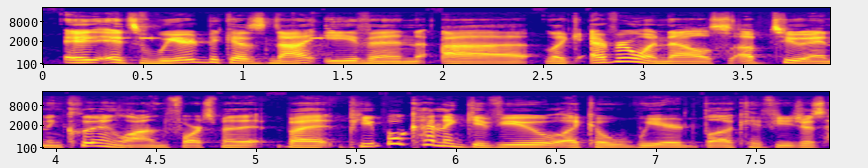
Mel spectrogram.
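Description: In a Northern Ohio accent, a man talks at a moderate pace with medium pitch and lively intonation. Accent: Northern Ohio American. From Cleveland, Ohio. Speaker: podcast co-host. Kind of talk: casual chat.

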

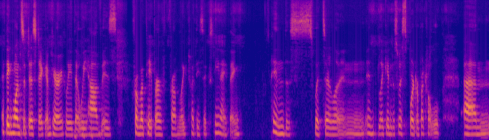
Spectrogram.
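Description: A woman talks at a fairly quick pace with a fairly low pitch and vocal fry. The sound is dry and close with no echo, in a very clean recording with a silent background. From Croatia. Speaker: people analytics researcher. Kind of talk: podcast interview. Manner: hesitant with frequent ums.

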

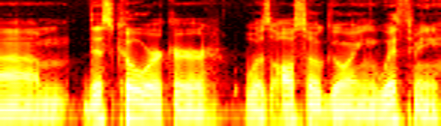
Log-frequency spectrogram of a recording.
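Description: An unremarkable speaking voice from a man, fairly low in pitch with ordinary pitch variation, at a fairly slow pace. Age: 40s. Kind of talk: casual chat.

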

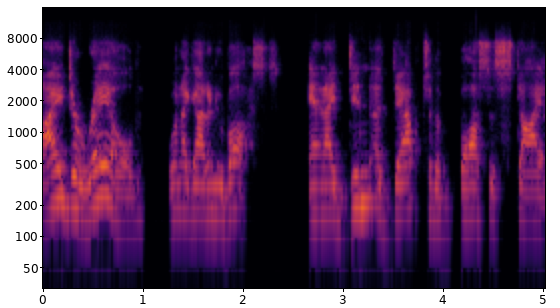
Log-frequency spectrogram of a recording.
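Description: In an American accent, a man with an ordinary speaking voice and fairly high pitch talks fairly slowly with ordinary pitch variation. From Indiana, US Midwest. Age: 50s. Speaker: business professor and author. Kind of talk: interview. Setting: remote call.

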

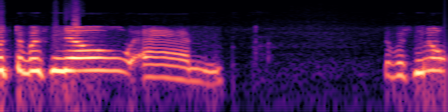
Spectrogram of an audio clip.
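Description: Here a woman speaks with a dark, mellow tone. The sound is dry and close, with no echo. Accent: Irish. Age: 60s. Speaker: caller. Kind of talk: casual chat. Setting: phone call.

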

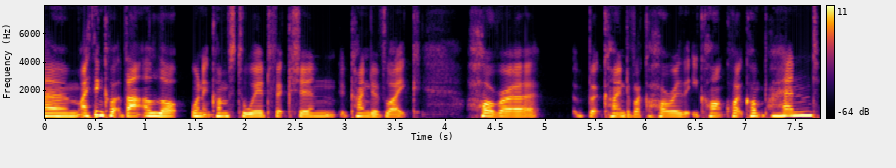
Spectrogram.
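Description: On a very clean recording with a silent background and a dry, close sound with no echo, a woman with a southern English accent talks at a medium pitch with fairly even intonation. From England, Suffolk. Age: 20s. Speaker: poet and publisher. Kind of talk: casual chat.

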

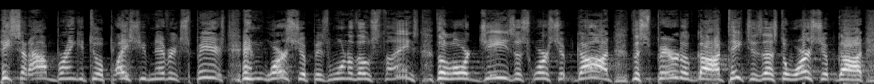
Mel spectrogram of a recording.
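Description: Someone speaks with an American accent at a moderate pace. Noticeable background noise is present. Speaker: pastor. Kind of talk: sermon. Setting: church. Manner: animated, folksy, exhorting the congregation with humor.

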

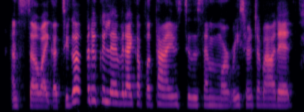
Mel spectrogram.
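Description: In a quiet background, a woman with a Spanish accent talks with ordinary pitch variation. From Argentina. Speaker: novelist. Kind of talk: interview.

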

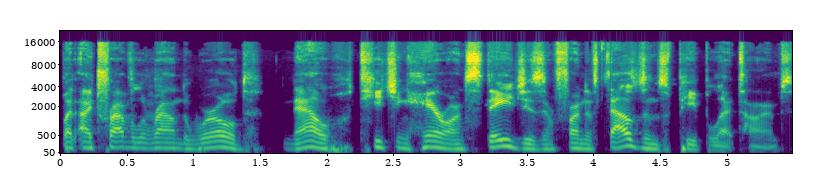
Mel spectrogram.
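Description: A plain, everyday voice from a man with an American accent, medium pitch, ordinary pitch variation, moderate pace and hardly any pauses, dry and close with no echo on a very clean recording with a silent background. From New York. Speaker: barbershop owner. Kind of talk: interview.

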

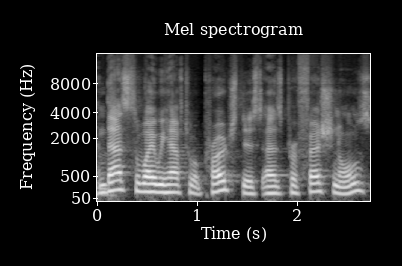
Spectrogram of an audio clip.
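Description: A man speaks with a fairly high pitch and a dark, mellow tone. The recording is very clean, with a silent background. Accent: Australian. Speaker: swimming coach, former Olympic sprinter and podcast host. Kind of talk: casual interview chat.

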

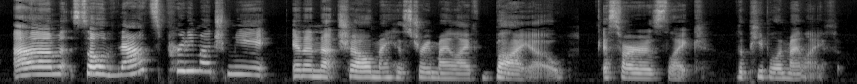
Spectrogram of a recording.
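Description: Bright and sharp in tone, a woman talks at a fairly slow pace in a fairly high pitch, with very wide pitch swings. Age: 40s. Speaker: podcast host. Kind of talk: casual chat.

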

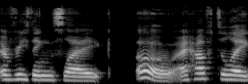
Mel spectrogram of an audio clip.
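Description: A woman speaks at a medium pitch with ordinary pitch variation, in a Scottish accent. The recording is very clean, with a silent background. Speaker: author. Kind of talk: casual chat. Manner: halting.

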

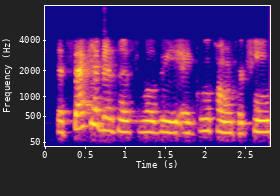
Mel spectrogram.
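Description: Talking at a moderate pace with fairly even intonation, a woman in an American accent has an unremarkable speaking voice. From Florida. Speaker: graduate student and entrepreneur. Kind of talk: interview.

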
